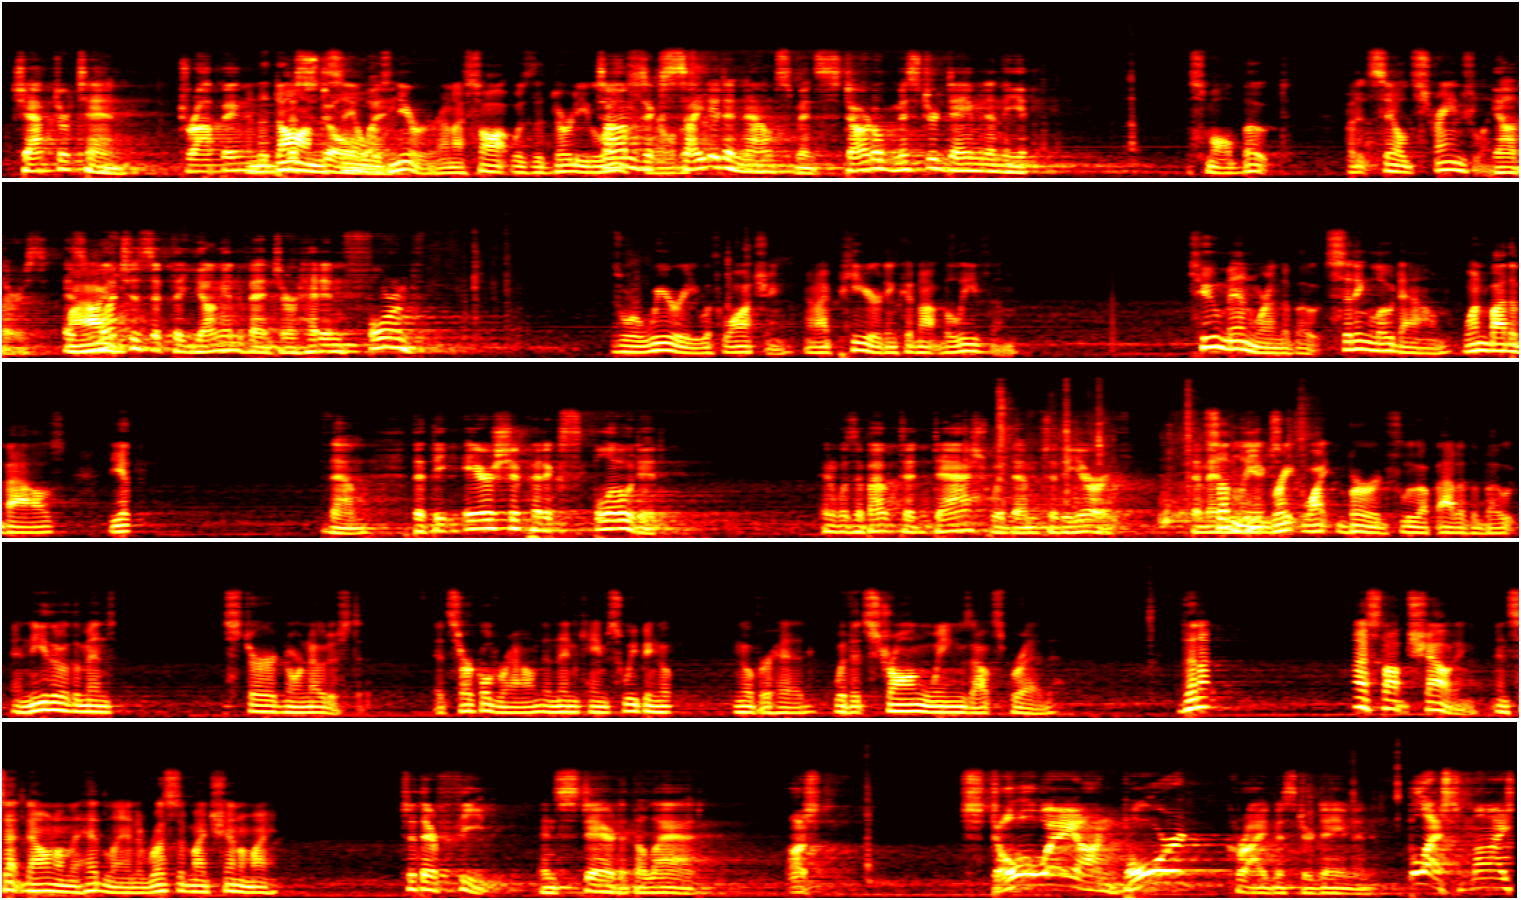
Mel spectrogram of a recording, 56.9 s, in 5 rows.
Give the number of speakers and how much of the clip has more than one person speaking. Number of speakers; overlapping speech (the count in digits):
2, about 7%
